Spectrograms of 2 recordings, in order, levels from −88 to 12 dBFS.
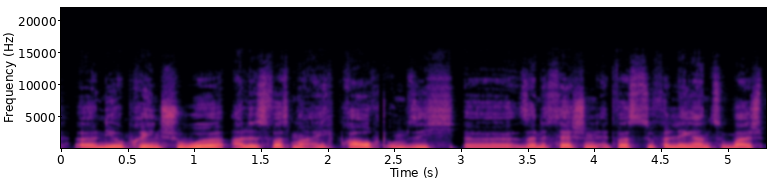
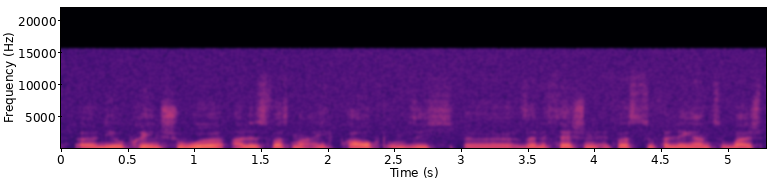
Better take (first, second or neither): first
